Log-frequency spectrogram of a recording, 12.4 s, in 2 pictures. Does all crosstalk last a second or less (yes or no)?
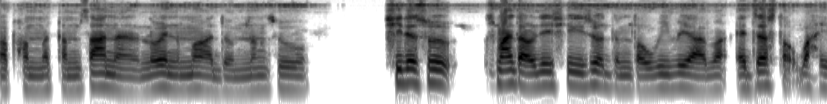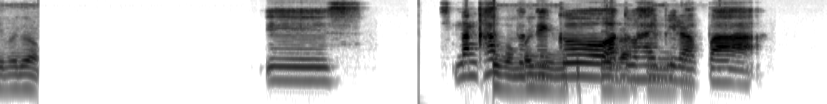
no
